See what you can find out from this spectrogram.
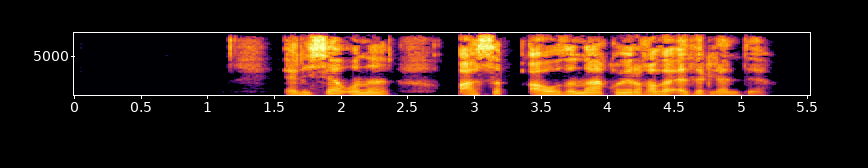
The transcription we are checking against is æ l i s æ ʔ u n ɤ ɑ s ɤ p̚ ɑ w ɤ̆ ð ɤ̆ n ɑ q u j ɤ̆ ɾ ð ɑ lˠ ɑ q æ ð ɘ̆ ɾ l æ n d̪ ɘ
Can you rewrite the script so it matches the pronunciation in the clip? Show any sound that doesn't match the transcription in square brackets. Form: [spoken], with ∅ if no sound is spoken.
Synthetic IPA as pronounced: æ l i s æ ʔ u n ɤ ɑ s ɤ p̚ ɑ w ɤ̆ ð ɤ̆ n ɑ q u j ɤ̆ ɾ [ʁ] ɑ lˠ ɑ [ʔ] æ ð ɘ̆ ɾ l æ n d̪ ɘ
